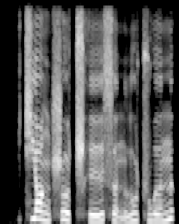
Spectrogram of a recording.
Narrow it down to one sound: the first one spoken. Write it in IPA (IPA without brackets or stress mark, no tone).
t͡ɕ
